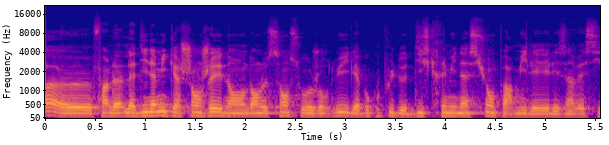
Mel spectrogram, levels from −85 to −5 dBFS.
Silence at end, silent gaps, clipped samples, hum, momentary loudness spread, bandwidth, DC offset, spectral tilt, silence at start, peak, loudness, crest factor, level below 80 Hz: 0 s; none; under 0.1%; none; 7 LU; 13.5 kHz; under 0.1%; -6.5 dB/octave; 0 s; -10 dBFS; -27 LUFS; 16 dB; -62 dBFS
